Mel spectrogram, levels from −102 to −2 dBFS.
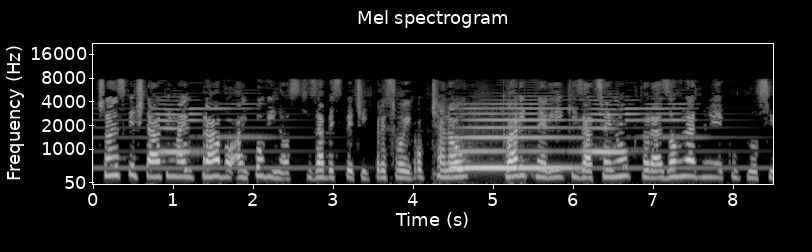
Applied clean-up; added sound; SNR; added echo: classical method spectral subtraction.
